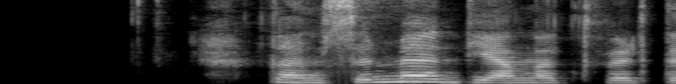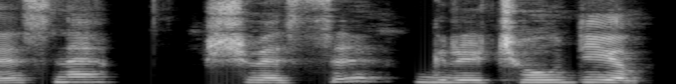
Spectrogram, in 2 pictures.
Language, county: Lithuanian, Kaunas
